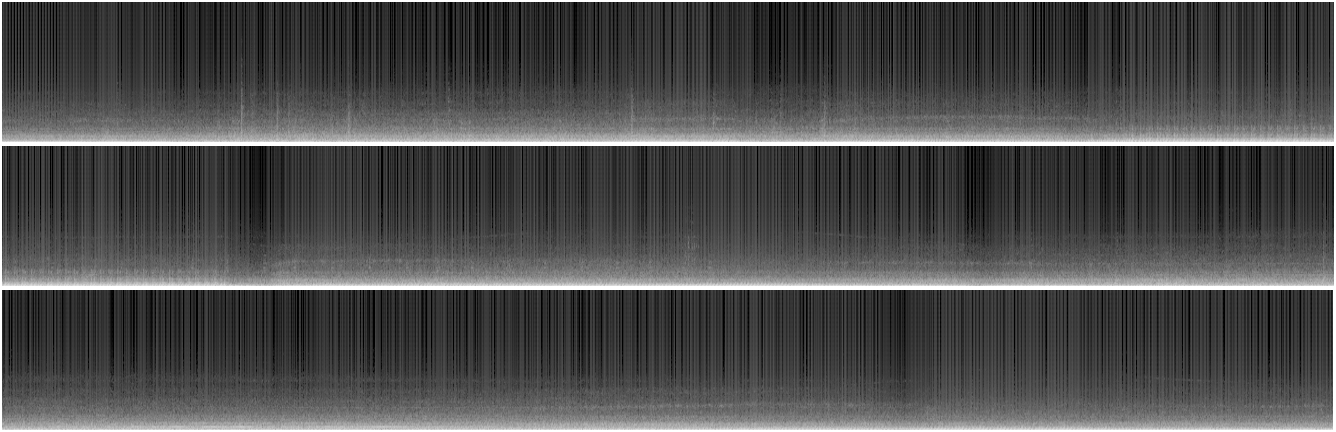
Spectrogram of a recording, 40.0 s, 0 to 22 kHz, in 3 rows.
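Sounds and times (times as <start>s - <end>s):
diesel truck engine running: 0.0s - 39.9s.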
